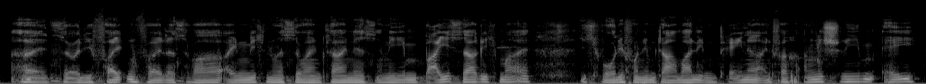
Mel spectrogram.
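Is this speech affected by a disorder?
Yes: cleft palate; since childhood, still present; speech impediment, listener messages said cannot be heard, mimicked at school, class laughed at reading aloud.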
